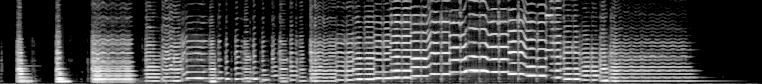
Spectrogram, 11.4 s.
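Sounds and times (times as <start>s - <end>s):
violin: 0.0s - 11.0s.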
